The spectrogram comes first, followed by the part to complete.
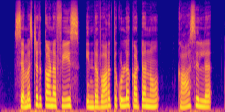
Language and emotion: Tamil, sad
